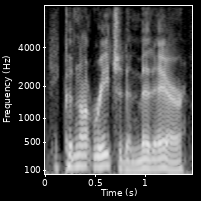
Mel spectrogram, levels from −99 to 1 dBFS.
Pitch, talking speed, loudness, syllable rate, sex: 120 Hz, 285 wpm, -16 LUFS, 5.9 syllables/s, male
